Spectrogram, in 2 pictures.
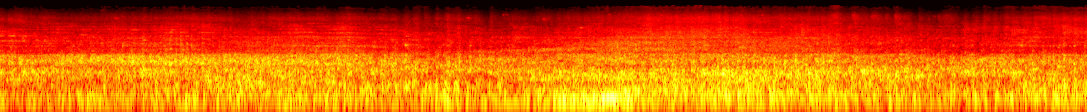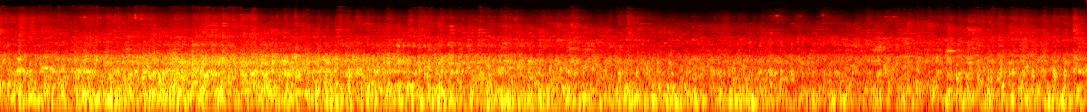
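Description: Freight cars of a passing freight train, covered hoppers and tank cars, with their steel wheels rolling on the rails in a steady loud rumble. It swells a little about nine seconds in and eases slightly near the end.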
